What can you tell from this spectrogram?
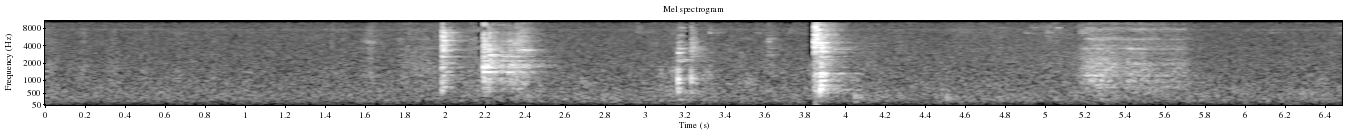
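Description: Metal muffin tin clinking and knocking as a dog noses and nudges tennis balls in its cups to get at treats underneath: a few irregular sharp knocks, the sharpest about four seconds in, and a short rustle near the end.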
